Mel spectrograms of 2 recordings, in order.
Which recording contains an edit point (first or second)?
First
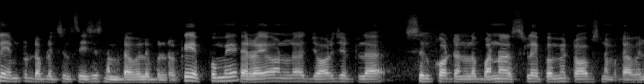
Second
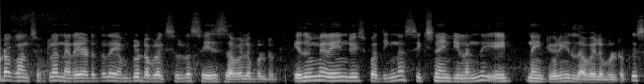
second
